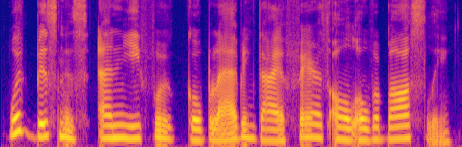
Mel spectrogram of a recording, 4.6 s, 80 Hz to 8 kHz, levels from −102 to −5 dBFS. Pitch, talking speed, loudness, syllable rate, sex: 205 Hz, 155 wpm, -18 LUFS, 4.3 syllables/s, female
